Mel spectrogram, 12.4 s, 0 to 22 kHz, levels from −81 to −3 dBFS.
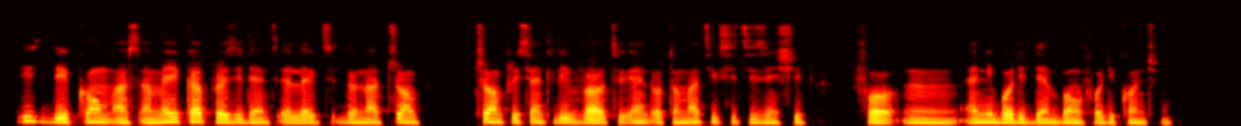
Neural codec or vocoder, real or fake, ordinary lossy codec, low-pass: none; real; MP3, 48 kbps; 9.9 kHz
